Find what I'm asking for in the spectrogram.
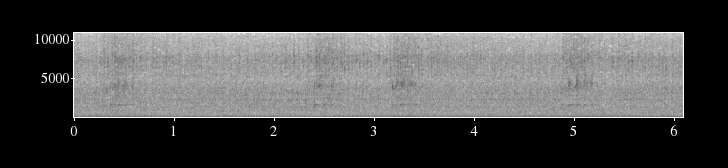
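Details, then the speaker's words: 1957 Autocar diesel truck, first start after 15 years unused since 2004, warming up, maybe not on all cylinders: heavy idle with slightly uneven, wavering low beat and some stumbles; rough idle, owner suspects dirty injectors, fresh fuel probably helped, expects smoothing as it runs. "so she's running now she's still running a little bit rough but not bad I think probably it's got some dirty injectors and some more fresh fuel probably helped but the longer it runs the smoother it should get"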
